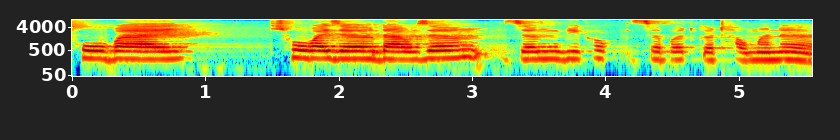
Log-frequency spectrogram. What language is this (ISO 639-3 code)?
brx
